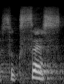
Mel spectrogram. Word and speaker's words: success: Tiếp theo phương án A mình đọc là success đúng không?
